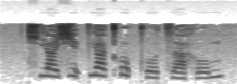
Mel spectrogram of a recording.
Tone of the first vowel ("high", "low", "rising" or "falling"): falling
